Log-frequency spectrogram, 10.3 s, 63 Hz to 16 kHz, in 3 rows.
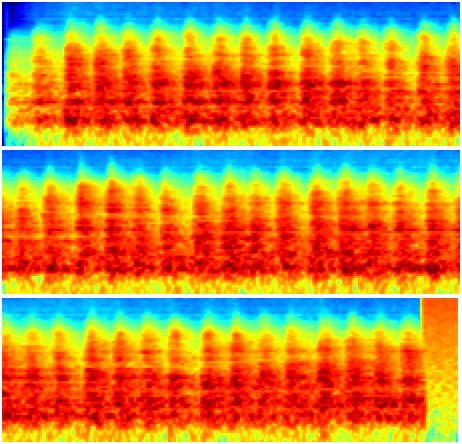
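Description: Steam locomotive V&T #29 working upgrade, its exhaust chuffing in a steady rhythm of about five beats a second.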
